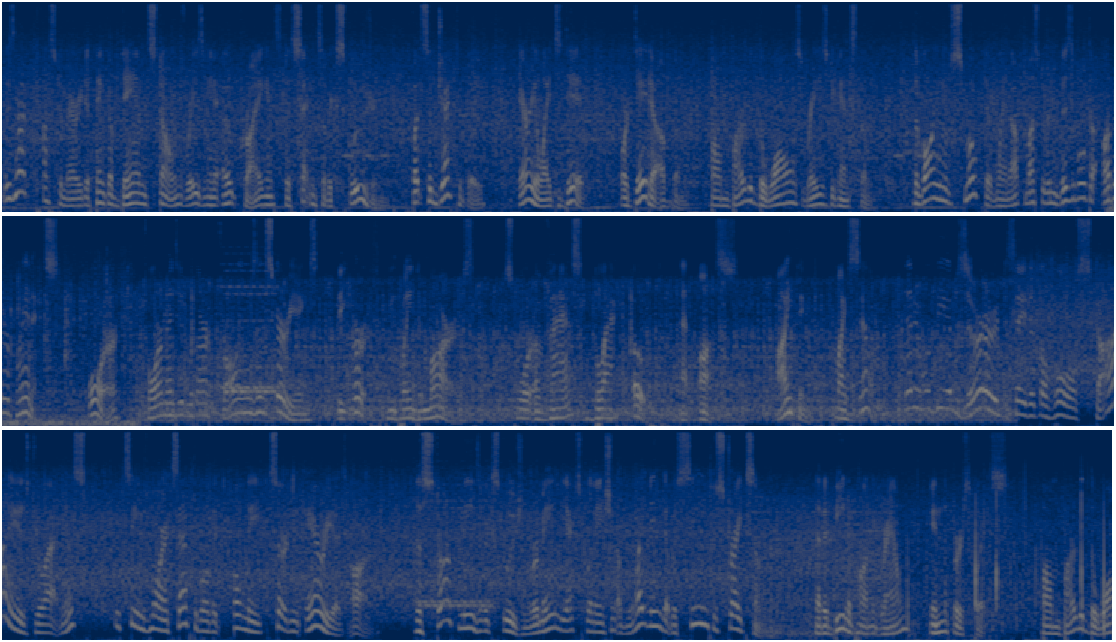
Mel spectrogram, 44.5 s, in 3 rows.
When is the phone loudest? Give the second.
18 s.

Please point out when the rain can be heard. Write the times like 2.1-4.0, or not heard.
0.0-44.4.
